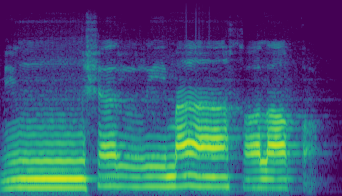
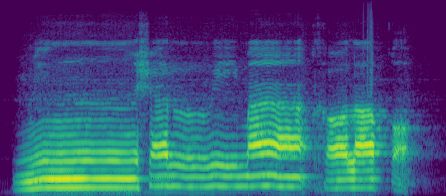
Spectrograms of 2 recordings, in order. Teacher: Perhatikan huruf ma dibaca 2 harkat. Qaf dibaca memantul.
